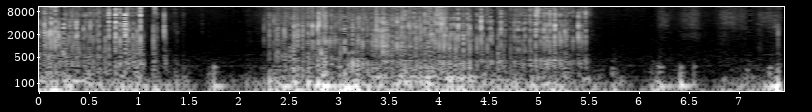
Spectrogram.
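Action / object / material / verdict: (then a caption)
scrape / woven fabric rug / woven textile / none. Fingertips and nails scratch the coarse surface of a small multicolored woven fabric rug held upright, near its top edge. The result is a dense, uneven rasping texture with a strong low rumble underneath and bursts of brighter scratching that rise and fade across the clip.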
